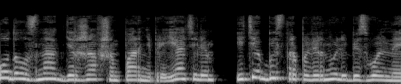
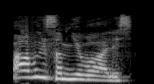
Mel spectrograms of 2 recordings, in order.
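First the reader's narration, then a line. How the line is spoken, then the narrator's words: Pleased laughter. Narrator (Russian): Довольно рассмеялся Сиплый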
